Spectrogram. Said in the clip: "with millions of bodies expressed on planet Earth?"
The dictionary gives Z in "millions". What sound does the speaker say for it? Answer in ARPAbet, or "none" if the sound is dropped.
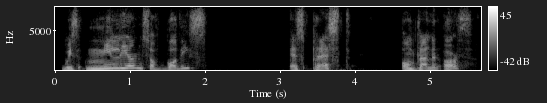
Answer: S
